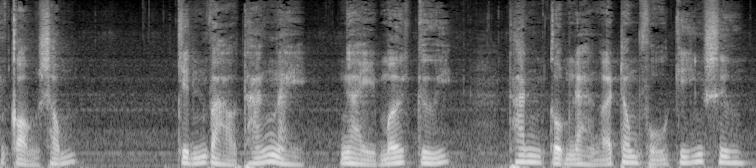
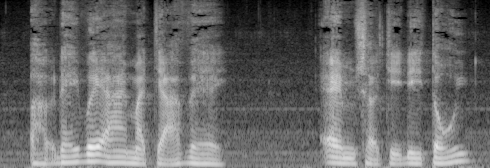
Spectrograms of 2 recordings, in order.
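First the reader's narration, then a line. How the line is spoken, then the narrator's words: Smiling. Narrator (Vietnamese): Phương mỉm cười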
